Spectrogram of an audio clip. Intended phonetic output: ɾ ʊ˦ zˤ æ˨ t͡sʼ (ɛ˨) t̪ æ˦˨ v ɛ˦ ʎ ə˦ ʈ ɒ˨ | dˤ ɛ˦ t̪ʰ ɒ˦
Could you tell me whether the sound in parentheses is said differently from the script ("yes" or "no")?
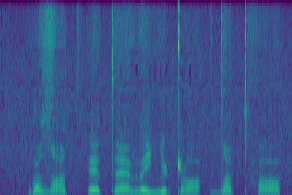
yes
